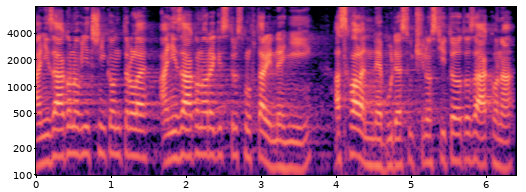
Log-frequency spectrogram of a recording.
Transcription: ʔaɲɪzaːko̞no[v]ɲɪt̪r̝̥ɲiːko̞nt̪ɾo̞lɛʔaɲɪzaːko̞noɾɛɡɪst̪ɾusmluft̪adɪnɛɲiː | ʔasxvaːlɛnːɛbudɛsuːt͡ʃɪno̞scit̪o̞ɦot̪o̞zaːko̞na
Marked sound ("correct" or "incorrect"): correct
